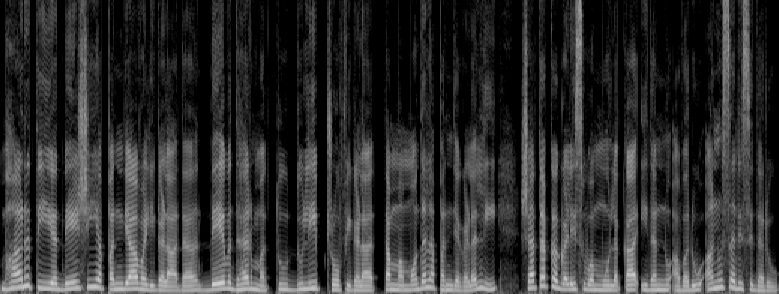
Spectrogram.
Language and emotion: Kannada, neutral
